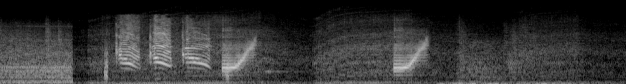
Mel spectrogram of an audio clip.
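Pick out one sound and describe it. A heavy truck engine rumbles low.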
